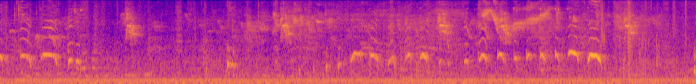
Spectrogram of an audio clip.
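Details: Six-week-old Pitbull cross Jack Russell terrier puppies give many short, high, squeaky whimpers and whines in quick irregular succession. The calls grow louder and more frequent toward the end, over a steady low hum.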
